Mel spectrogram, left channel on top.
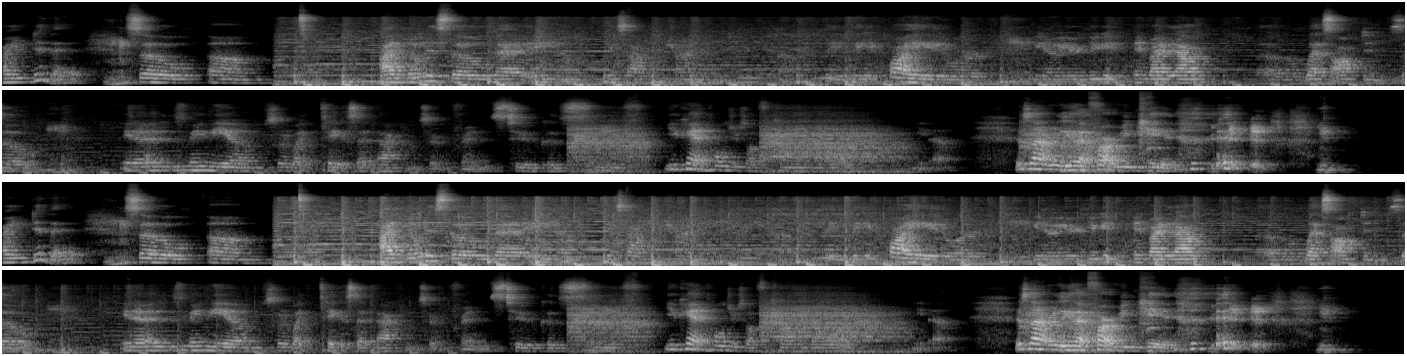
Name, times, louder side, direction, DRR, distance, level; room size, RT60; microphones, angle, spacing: voice 1, 0.0-2.6 3.8-7.3 7.7-12.0 12.5-14.4 14.6-14.8 15.2-18.3 18.6-20.4 20.7-22.5 23.1-23.4 23.7-26.3, right 2 dB, 80° right, -2 dB, 0.6 m, -26 dB
sound 1, 2.7-18.6, right 4 dB, 50° right, 0.3 m, -31 dB
sound 2, 19.7-20.6 21.6-23.2 24.2-25.3, right 1 dB, 5° right, 0.6 m, -31 dB
voice 2, 19.8-20.2 25.4-25.5 26.1-27.3, left 1 dB, 20° left, -4 dB, 0.9 m, -31 dB
5.5 x 2.6 x 2.9 m, 0.62 s
head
